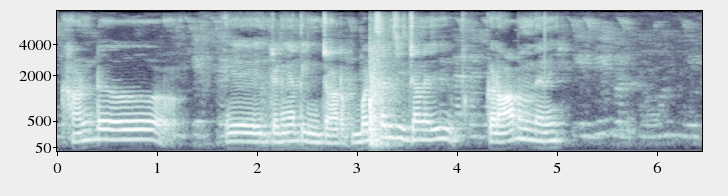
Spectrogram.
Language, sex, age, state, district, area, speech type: Dogri, male, 30-45, Jammu and Kashmir, Samba, rural, spontaneous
